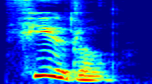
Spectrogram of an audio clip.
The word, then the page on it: feudal: British English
